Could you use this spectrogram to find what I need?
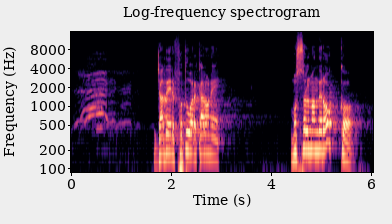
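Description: A man preaches forcefully into a microphone, heard through loudspeakers with a slight echo.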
